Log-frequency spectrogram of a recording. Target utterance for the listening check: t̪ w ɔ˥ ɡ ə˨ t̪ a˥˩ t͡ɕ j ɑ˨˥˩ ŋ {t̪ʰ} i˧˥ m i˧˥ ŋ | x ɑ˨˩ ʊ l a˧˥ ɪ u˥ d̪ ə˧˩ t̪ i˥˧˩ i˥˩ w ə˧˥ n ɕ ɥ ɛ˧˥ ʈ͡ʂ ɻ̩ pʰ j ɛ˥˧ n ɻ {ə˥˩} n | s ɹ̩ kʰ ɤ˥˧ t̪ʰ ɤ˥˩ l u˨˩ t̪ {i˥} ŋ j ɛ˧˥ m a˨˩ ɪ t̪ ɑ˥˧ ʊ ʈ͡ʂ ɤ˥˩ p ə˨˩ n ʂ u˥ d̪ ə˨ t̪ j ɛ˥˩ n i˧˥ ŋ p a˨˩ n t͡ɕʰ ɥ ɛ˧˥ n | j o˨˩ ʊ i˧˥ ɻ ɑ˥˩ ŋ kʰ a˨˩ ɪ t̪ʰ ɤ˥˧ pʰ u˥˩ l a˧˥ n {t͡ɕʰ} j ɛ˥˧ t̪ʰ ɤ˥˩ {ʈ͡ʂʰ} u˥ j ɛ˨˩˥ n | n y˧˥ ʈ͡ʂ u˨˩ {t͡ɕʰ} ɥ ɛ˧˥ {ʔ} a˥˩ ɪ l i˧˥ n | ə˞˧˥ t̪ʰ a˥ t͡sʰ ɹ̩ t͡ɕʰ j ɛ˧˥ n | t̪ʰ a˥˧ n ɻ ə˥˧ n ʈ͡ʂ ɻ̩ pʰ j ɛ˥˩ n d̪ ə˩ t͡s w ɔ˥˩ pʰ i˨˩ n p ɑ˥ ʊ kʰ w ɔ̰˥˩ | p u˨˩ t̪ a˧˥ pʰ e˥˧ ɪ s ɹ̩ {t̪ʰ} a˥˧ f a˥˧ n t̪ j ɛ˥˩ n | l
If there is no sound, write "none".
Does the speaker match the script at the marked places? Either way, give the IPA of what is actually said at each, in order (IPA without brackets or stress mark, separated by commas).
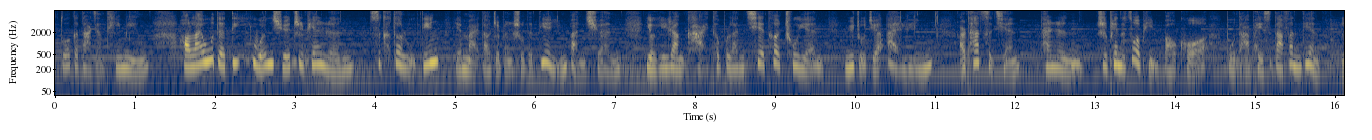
t̪ʰ, ə˧˥, i˥, t͡ɕʰ, ʈ͡ʂʰ, t͡ɕ, ʔ, t̪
